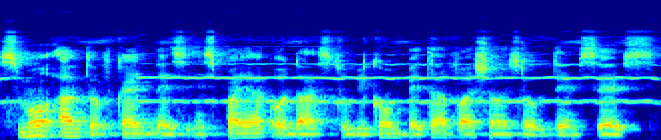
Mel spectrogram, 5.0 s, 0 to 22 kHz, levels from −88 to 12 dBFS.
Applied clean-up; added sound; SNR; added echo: none; Wind instrument, woodwind instrument; 15 dB; none.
